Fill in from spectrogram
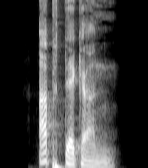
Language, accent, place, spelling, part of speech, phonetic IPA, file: German, Germany, Berlin, Abdeckern, noun, [ˈapˌdɛkɐn], De-Abdeckern.ogg
- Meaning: dative plural of Abdecker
